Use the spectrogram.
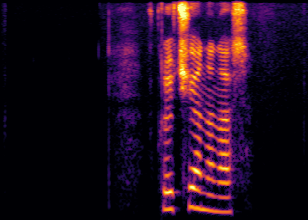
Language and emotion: Russian, neutral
